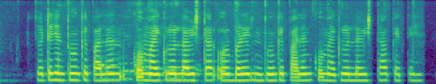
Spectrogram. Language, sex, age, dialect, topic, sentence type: Hindi, female, 56-60, Kanauji Braj Bhasha, agriculture, statement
